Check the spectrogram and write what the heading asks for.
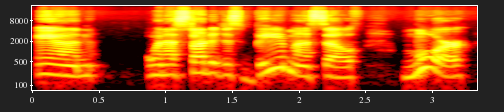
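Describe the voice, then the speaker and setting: Answering viewer comments, this thirties-aged female host speaks slowly and expressively, her raspy low voice pushed and bright. She keeps things frank and lighthearted, often stumbling into fillers and restarting sentences.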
